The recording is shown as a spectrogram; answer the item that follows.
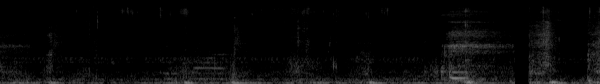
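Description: Faint stirring of a thick, sticky mixture of brown sugar, dry spices, honey, syrup and liquid smoke with a spoon in a stainless steel bowl.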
